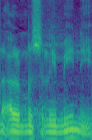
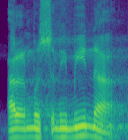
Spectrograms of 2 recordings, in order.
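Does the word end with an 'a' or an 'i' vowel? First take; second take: i; a. First: The word ends with an 'i' vowel. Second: The word ends with an 'a' vowel. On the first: The speaker calls it wrong. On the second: The speaker calls it right.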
